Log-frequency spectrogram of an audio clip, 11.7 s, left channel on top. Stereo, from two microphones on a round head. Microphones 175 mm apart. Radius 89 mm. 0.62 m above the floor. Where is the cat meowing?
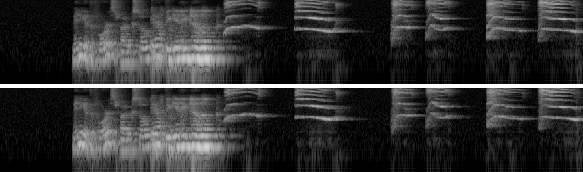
40° left (ahead or behind), 1.1 m.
